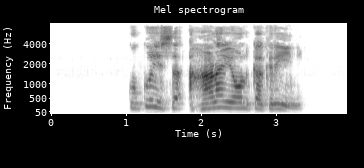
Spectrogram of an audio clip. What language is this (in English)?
Kohistani Shina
